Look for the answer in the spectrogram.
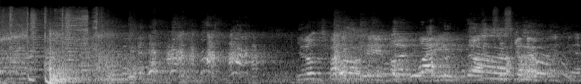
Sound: lads laughing

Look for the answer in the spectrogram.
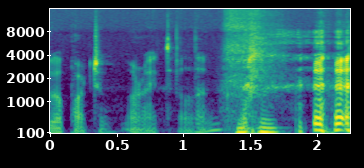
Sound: laughs

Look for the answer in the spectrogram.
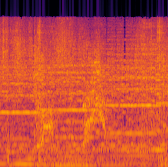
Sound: Meg screams

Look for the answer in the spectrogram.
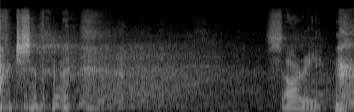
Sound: audience laughs

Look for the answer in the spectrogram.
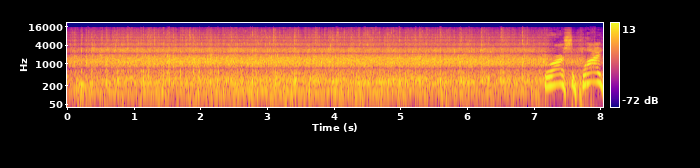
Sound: applause

